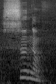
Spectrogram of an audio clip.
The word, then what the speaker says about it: 수능: test this is called sunum you look at this syllable so you look at this syllable korean people commonly call this test as a sunu we don't say the full name we simply just say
